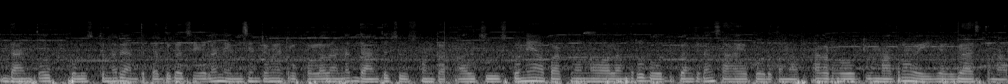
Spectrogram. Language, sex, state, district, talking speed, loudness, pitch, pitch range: Telugu, male, Andhra Pradesh, Visakhapatnam, 145 wpm, -30 LUFS, 130 Hz, 125-135 Hz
